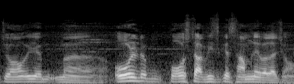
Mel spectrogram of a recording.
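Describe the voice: Faint background noise sits behind a man talking at a moderate pace. His voice is dark and mellow, medium in pitch, with lively intonation.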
